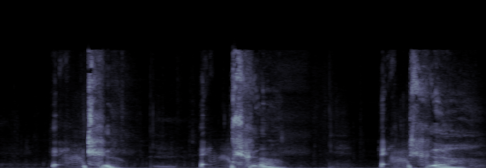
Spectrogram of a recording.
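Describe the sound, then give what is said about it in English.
Three sharp sneezes in a row, each a quick inhaled build-up snapping into a loud, bright burst, spaced about a second and a half apart. “Bless you.”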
